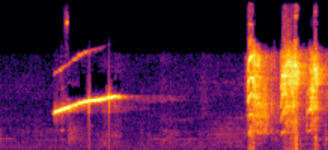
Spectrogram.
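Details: Oriental magpie-robin female, called to trigger a male's singing and breeding drive; one long clear upslurred whistle, silence, then a burst of harsh, noisy scratchy notes at the end.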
